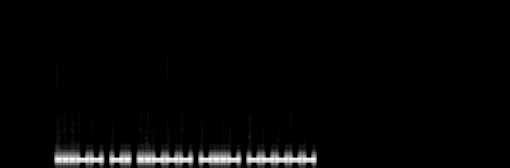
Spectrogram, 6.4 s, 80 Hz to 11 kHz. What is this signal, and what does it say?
Morse code, heard as a keyed tone, about 28 wpm, 700 Hz. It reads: 3N2X0
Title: Code Groups - 5 Letter:Numbers - 28wpm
